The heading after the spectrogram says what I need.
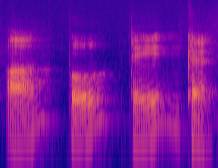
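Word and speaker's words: Apotheke: முடியும் அதனால அதனால சொல்றேன் அப்போ டேக் இது நாலு சிலபல் இருக்கு இதை வந்து நம்ம இது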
